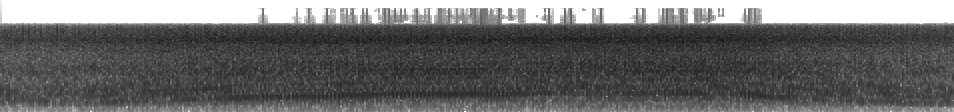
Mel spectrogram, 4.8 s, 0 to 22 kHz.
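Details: 1988 Acura Legend: a clear whine climbs and falls with the revs over an otherwise smooth engine; unusual engine whine rising with revs, source unknown.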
